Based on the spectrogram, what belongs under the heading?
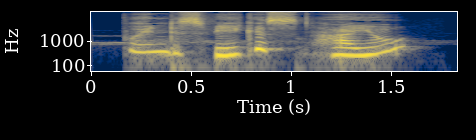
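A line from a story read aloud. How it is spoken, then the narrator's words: Squeaky voice. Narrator (German): piepste sie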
